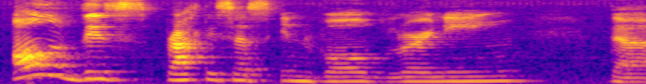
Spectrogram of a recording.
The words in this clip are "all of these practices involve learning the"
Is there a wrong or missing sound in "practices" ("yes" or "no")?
yes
